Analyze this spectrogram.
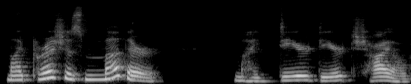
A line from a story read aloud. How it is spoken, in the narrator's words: we cried simultaneously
